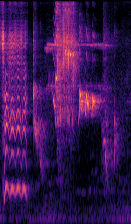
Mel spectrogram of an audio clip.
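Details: White-rumped shama singing, played to coax a pet bird into song: a quivering warbled note, then sharp slurred whistles and a long clear high whistle, delivered quickly in a short burst.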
